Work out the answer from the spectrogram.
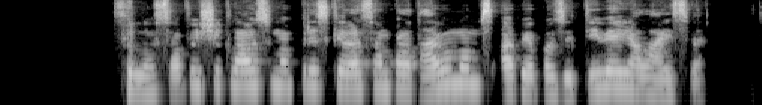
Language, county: Lithuanian, Šiauliai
